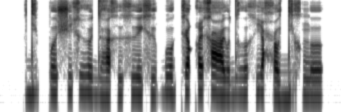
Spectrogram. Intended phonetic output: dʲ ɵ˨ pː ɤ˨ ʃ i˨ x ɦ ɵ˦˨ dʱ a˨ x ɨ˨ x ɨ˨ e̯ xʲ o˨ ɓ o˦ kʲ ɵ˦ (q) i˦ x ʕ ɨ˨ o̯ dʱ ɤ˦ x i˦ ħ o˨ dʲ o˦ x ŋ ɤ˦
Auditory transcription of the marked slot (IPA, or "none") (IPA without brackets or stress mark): q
